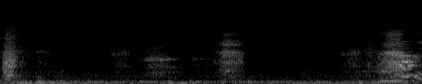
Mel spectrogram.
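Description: People breathing and gasping in about five short bursts over a low steady room hum.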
